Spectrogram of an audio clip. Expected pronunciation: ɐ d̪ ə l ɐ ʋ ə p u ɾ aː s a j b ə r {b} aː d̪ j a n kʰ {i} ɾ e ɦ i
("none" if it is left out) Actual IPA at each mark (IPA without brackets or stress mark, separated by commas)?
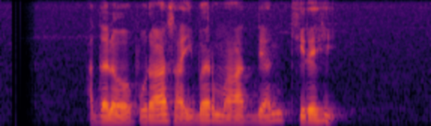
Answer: m, i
